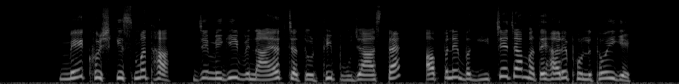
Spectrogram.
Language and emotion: Dogri, happy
